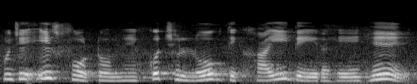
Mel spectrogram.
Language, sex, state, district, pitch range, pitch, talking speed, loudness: Hindi, female, Madhya Pradesh, Katni, 180-245 Hz, 200 Hz, 145 wpm, -16 LUFS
